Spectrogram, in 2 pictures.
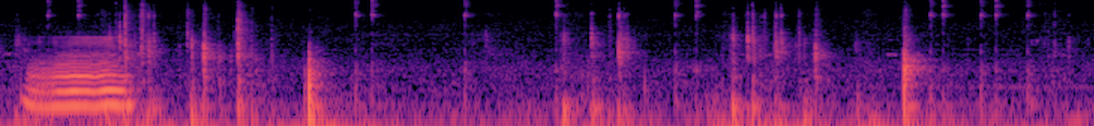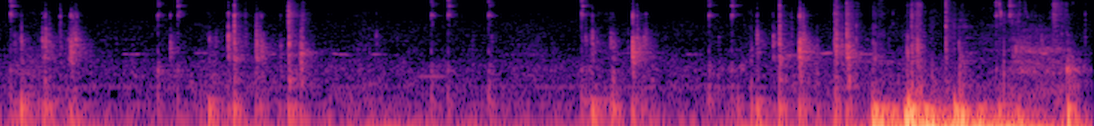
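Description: Typing on a computer keyboard: irregular, quiet key clicks, with a short hummed voice sound near the start.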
